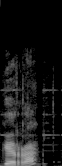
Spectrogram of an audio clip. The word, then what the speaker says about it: guerra: el español por ejemplo tú dices guerra tiene una u que no pronuncia o o tiene una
